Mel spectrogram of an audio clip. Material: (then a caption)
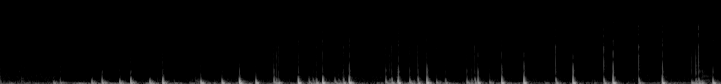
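Hardboard. A rigid laminated hardboard placemat, a solid thin board printed with a manor-house photo and a textured border, is held in both hands and tapped and scratched with fingertips and nails. A rapid, uneven run of short, dull, low thuds comes through, each dying away almost instantly, with faint scratching between them.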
